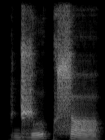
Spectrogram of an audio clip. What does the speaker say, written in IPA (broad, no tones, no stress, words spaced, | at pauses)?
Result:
d͡ʒuksɒ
